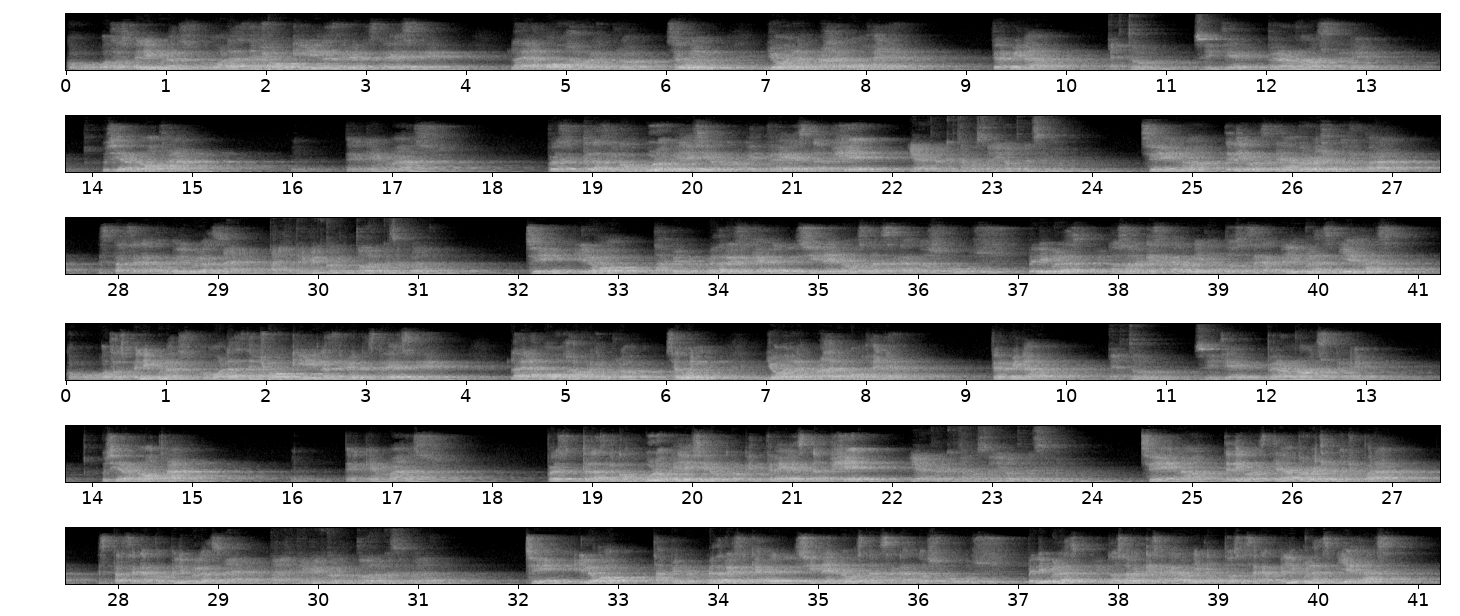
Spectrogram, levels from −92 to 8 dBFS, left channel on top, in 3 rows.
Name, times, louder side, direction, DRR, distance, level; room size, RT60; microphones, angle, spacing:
voice 1, 0.0-3.7 4.4-5.7 6.0-8.4 9.3-9.9 11.6-13.0 14.1-15.0 16.5-17.5 18.6-21.8 24.5-27.0 28.0-29.0 32.1-33.0 33.4-36.8 37.1-40.7, right 1 dB, 40° right, -6 dB, 0.4 m, -20 dB
voice 2, 1.8-2.2 10.4-10.9 11.3-11.5 22.1-23.7 29.0-31.1, left 1 dB, 50° left, -7 dB, 0.6 m, -24 dB
2.6 x 2.3 x 2.4 m, 2.5 s
head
